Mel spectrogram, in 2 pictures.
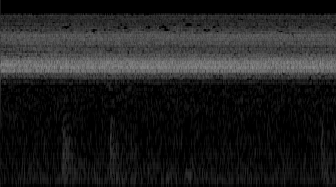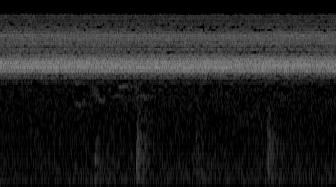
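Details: Real-time recording from the South African bushveld of Christmas beetles (Anoplognathus): a loud, even, piercing high drone that never breaks, with scattered faint ticks in the background.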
